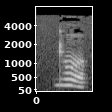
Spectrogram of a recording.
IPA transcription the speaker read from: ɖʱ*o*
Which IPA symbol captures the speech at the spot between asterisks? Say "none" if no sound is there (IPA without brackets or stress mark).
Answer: o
